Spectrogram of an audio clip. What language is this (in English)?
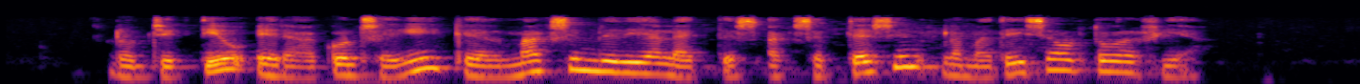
Catalan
